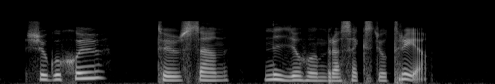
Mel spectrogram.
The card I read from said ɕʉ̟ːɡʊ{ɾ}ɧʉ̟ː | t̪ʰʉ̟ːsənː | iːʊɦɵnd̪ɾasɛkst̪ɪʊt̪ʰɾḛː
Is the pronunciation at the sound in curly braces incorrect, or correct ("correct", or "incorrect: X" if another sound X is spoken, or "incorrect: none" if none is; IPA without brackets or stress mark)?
incorrect: none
